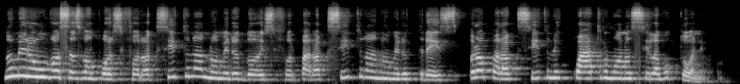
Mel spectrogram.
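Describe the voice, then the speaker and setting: A woman's voice: high-pitched, animated, a little fast, hardly any pauses. A woman teacher with a Brazilian Portuguese accent, patiently explaining a grammar lesson step by step and questioning her students. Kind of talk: online class lesson.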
